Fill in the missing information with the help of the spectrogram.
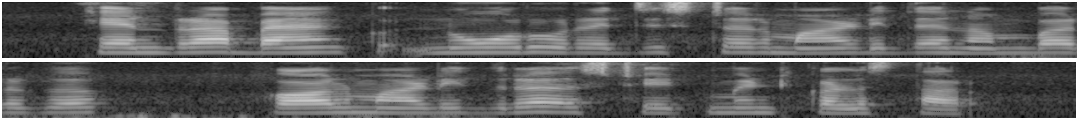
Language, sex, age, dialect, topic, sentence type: Kannada, female, 25-30, Dharwad Kannada, banking, statement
